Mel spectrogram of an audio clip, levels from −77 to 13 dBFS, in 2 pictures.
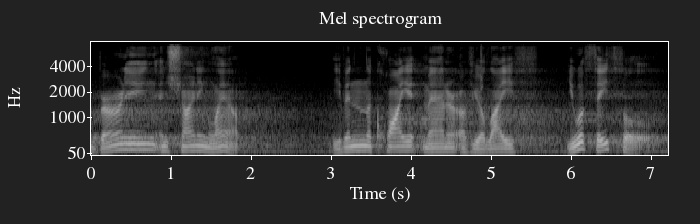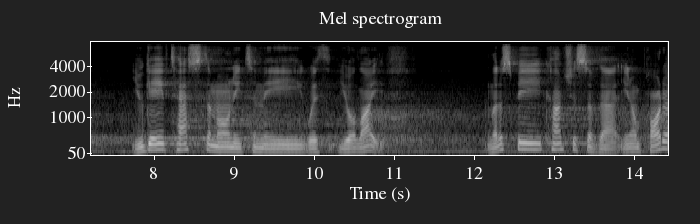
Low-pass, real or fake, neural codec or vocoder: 7.2 kHz; real; none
